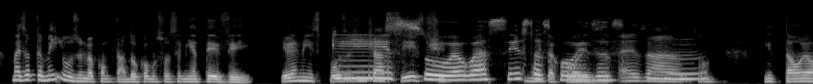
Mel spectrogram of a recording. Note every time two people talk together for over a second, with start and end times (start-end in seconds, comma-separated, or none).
3.3-4.5, 5.2-7.1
